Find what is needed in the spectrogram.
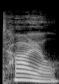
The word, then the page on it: tile: American English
